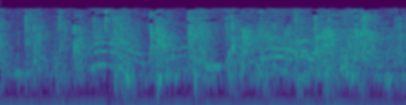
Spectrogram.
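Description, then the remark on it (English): An audience of classmates and community members, including staff of Ketchikan's local theater, bursts into sustained, dense applause mixed with whoops and shouting voices, loud and steady for the full few seconds, after students perform their plays in a theater project in Ketchikan. “They received a rowdy chorus of applause.”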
